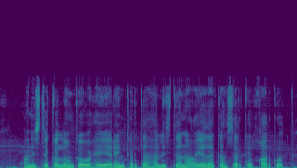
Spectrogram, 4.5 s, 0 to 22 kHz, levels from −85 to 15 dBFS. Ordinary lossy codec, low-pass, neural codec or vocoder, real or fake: Opus, 24 kbps; 10.8 kHz; none; real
